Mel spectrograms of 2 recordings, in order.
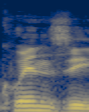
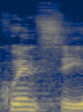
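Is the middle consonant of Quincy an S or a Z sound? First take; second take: Z sound; S sound. First: The middle consonant is a buzzing Z sound. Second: The middle consonant is a hissing S sound. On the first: This is how people from the Boston area say it. "because I'm from the Boston area. That's how you say it with the Z" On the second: This is how the dog's owner says it. "You call him Quincy"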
